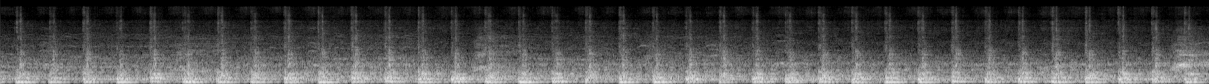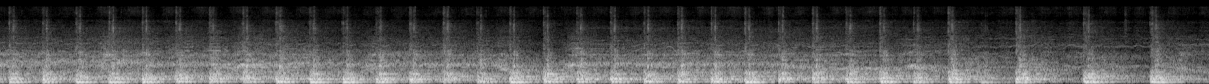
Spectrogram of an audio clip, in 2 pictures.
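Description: Powwow drum group playing a jingle dress song: a big drum struck in a steady beat of about two strikes a second, with the singers chanting over it.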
